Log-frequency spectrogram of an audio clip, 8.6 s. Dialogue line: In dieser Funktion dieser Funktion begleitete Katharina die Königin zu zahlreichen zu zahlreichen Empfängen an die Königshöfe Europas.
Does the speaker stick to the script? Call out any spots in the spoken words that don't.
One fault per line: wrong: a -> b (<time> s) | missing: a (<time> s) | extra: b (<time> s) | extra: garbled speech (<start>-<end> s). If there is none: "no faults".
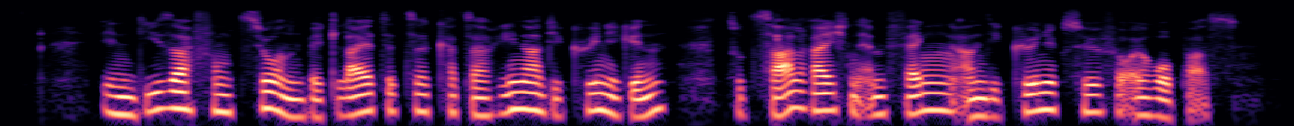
missing: dieser Funktion (2.0 s)
missing: zu zahlreichen (5.7 s)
